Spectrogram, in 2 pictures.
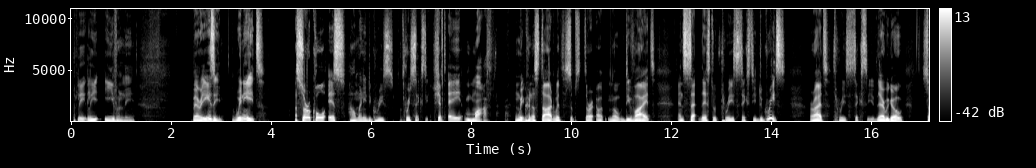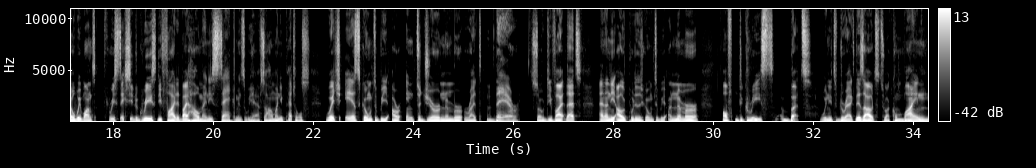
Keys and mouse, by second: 2.9 middle click, 3.4 click, 3.7 g, 4.8 click, 6.9 shift+a, 9.3-11.4 drag, 11.9-13.8 drag, 14.7-15.9 drag, 17.1 click, 22.4 middle click, 22.9 middle click, 23.8-26.3 drag, 26.8 click, 27.0 click, 27.5 middle click, 32.4-34.3 drag.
